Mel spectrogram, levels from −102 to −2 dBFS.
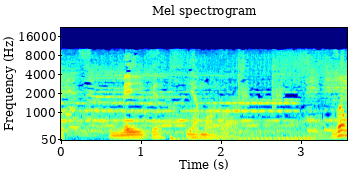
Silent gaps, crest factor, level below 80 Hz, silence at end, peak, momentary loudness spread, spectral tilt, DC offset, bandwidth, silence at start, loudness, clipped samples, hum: none; 22 dB; -46 dBFS; 0 s; -8 dBFS; 9 LU; -4.5 dB/octave; under 0.1%; 10 kHz; 0 s; -30 LUFS; under 0.1%; none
